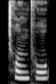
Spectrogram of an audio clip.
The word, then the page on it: 冲突: chōng tū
